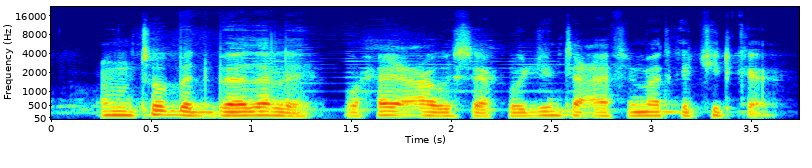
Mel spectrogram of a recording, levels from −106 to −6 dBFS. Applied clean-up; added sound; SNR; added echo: neural mask model RNNoise.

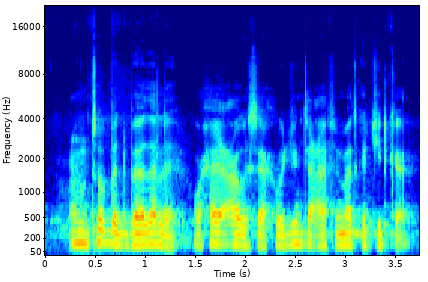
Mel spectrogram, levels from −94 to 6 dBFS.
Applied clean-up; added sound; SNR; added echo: none; none; none; none.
